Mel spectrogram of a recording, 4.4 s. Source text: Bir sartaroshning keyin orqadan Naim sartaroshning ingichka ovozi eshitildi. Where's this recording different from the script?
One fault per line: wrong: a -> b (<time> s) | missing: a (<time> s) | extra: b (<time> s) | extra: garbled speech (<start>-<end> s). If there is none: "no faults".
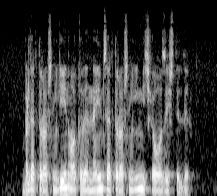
no faults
